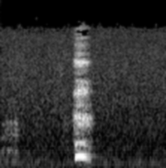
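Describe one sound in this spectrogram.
A cat meows loudly up close.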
